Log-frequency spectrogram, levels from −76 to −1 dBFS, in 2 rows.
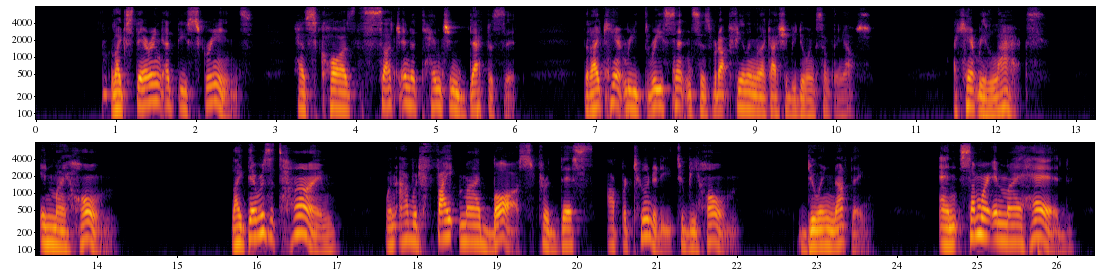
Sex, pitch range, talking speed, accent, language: male, 85-135 Hz, 125 wpm, American, English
